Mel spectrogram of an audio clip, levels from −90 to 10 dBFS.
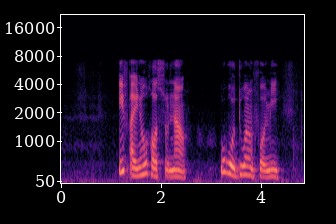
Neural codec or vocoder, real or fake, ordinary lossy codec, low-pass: codec, 16 kHz, 4 kbps, FunCodec, trained on Chinese and English, 50 frames a second; fake; none; 7.2 kHz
